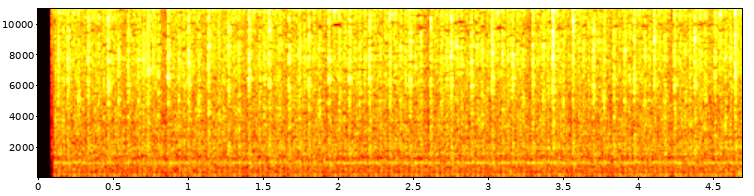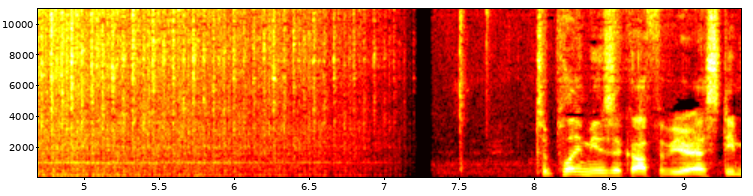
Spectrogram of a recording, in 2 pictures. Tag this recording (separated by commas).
Vehicle, Speech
